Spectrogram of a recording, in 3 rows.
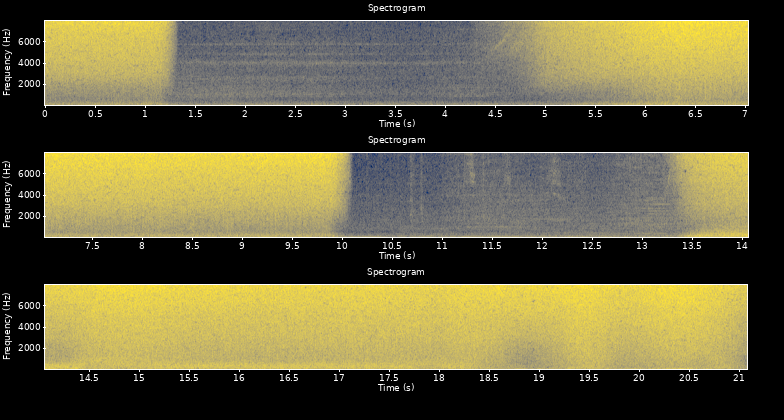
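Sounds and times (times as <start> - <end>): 
tyre inflation station: 0.0 - 1.3, 4.6 - 10.1, 13.4 - 21.0.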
